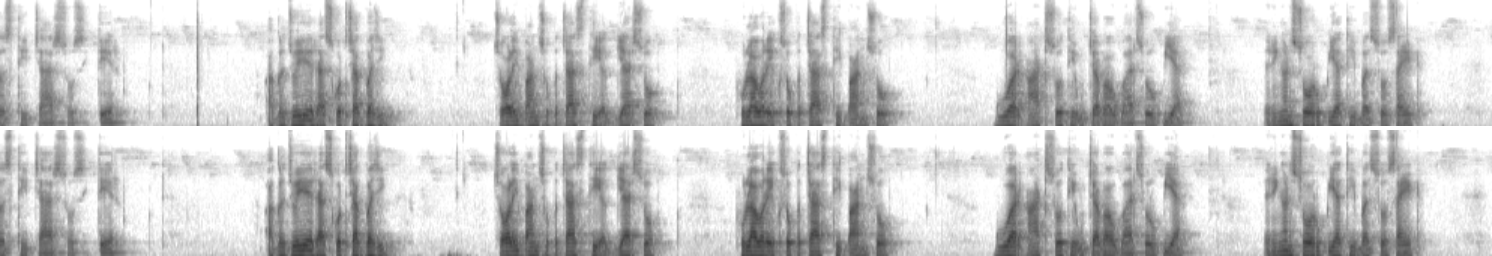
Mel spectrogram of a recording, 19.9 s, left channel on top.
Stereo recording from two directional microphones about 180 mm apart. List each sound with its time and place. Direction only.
0.0 s speech: 15° right (ahead or behind)
3.5 s speech: 20° right (ahead or behind)
9.7 s speech: 20° right (ahead or behind)
13.4 s speech: 15° right (ahead or behind)
16.8 s speech: 20° right (ahead or behind)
